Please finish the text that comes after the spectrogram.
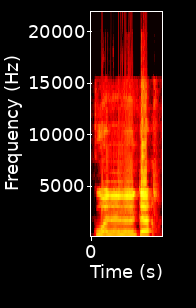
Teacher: menyamarkan bunyi suara Nun kepada ta dan ditahan bunyi dengungannya dua harakat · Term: Ikhfa Hakiki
